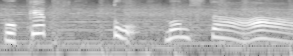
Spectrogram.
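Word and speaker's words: ポケットモンスター: Donc, Pocket Monster, avec le ER anglais, le A Monster, qui se transforme en A allongé, A Monster.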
